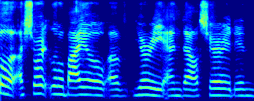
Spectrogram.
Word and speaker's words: Yurij: Joining us from the East Coast is Yurij. Am I pronouncing Yuri correctly? Yes, silent J.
